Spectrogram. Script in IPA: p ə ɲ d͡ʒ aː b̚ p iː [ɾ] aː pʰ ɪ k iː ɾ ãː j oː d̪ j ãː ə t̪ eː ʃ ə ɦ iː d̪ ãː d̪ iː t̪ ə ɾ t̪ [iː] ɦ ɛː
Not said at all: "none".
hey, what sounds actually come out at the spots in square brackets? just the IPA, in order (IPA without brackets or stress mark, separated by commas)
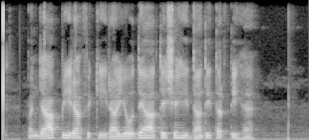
ɾ, iː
